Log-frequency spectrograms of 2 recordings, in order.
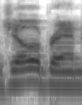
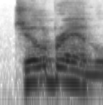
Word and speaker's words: Gillibrand: Is it Gillibrand or Gillibrand? I think it's a soft G. I think it's Gillibrand. Gillibrand leads a lot stronger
